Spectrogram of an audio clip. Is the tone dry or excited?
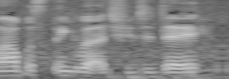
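dry. It is said flatly, with dry low energy. The speaker seems indifferent to the person. The speaker calls it wrong. "not like that dry"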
